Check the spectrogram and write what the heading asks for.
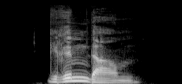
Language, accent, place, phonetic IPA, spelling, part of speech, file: German, Germany, Berlin, [ˈɡʁɪmˌdaʁm], Grimmdarm, noun, De-Grimmdarm.ogg
- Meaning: colon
